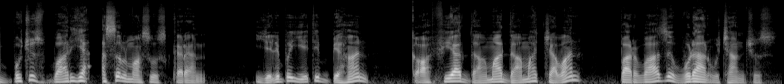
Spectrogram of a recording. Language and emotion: Kashmiri, happy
